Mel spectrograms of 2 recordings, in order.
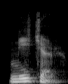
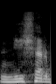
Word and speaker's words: niche: আর market নিচার উচ্চারণটা কিন্তু তখন কিন্তু মার্কেট নিশার বলবো না, তখন বলবো মার্কেট নিচার, NICHER। আর এখানে যখন বলবো নিশ বলবো নিচ না, নিশ। ওইখানে বলবো মার্কেট নিচার, এখানে বলবো নিশ।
